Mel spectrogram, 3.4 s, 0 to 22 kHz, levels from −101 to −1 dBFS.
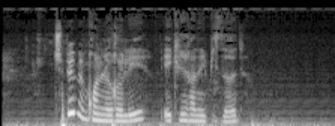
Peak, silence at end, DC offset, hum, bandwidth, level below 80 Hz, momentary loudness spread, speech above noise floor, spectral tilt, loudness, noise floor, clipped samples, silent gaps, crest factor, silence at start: -2 dBFS; 0.1 s; under 0.1%; 60 Hz at -40 dBFS; 16.5 kHz; -30 dBFS; 13 LU; 22 dB; -5.5 dB/octave; -21 LUFS; -41 dBFS; under 0.1%; none; 18 dB; 0.05 s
